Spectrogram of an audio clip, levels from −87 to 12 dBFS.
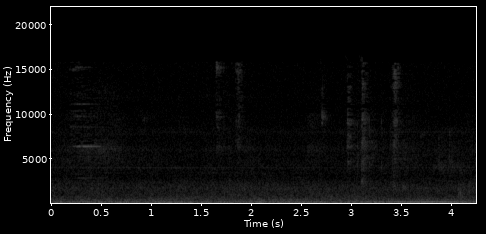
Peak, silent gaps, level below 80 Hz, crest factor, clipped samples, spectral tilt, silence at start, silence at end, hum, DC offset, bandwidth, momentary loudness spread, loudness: -42 dBFS; none; -72 dBFS; 16 dB; under 0.1%; -4 dB/octave; 0 s; 0 s; none; under 0.1%; 16 kHz; 2 LU; -58 LUFS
